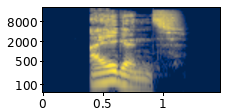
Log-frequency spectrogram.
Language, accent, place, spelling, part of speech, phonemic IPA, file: German, Germany, Berlin, eigens, adverb, /aɪ̯ɡəns/, De-eigens.ogg
- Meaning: specifically (just for this purpose)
